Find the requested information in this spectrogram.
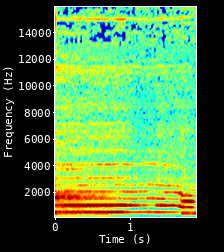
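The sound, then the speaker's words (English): A person lets out a long, steady, wolf-like howl, imitating a werewolf. The single loud, sustained cry holds its pitch for nearly two seconds, then dips slightly at the end. “I just got to wait until he howls.”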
